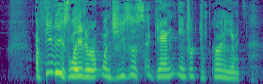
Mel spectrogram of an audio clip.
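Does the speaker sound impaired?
Yes: cerebral palsy; congenital.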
